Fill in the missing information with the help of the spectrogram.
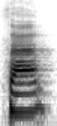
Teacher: इस वाले सकार को दंत्य सकार, क्योंकि ये दंत से उच्चरित हो रहा है, मतलब दंत को जिह्वा स्पर्श कर रही है, इसका उच्चारण स्थान दंत है।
